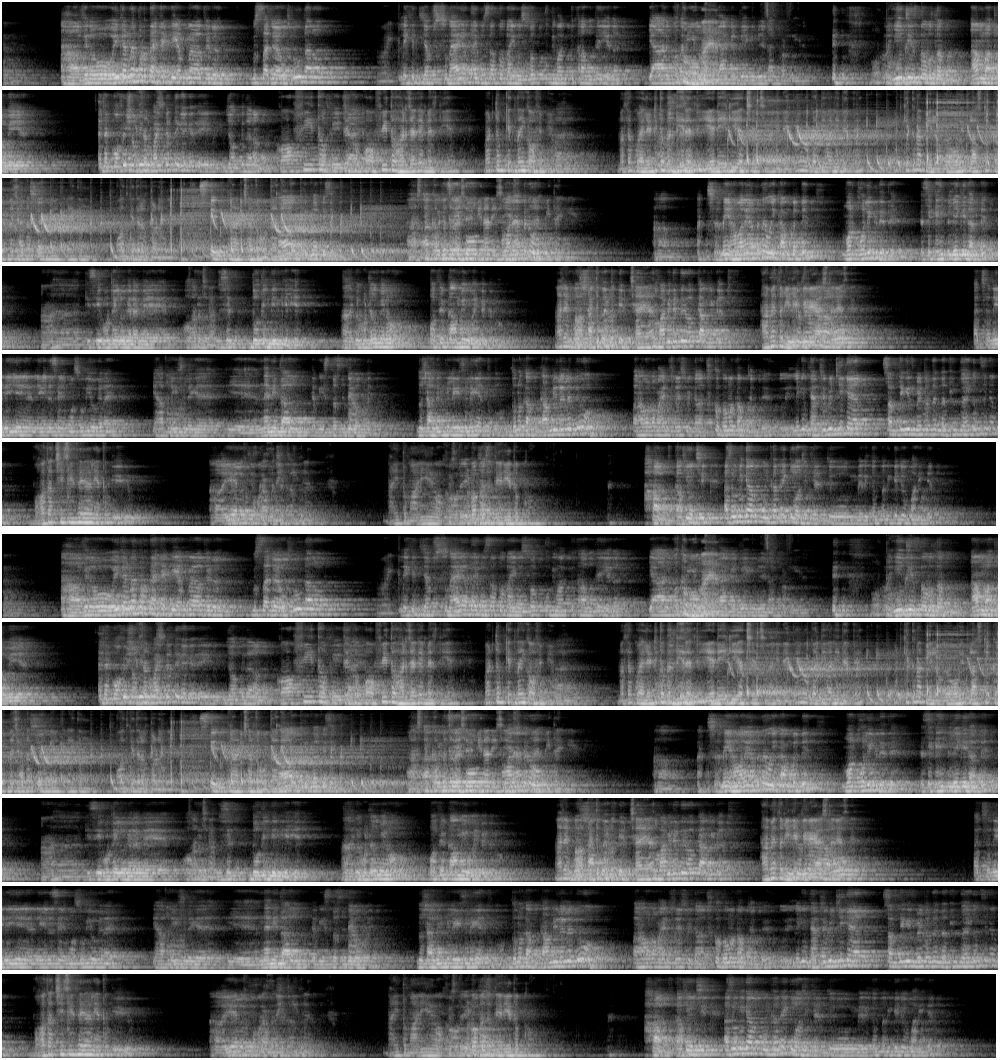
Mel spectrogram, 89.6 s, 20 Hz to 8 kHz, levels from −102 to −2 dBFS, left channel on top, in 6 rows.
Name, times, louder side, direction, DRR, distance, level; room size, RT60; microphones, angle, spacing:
voice 1, 0.9-3.3 3.7-4.8 5.9-9.3 9.7-12.0 12.4-12.5 13.2-15.3 16.4-18.9 19.7-20.4 23.2-23.5 24.7-25.4 30.1-30.5 32.5-33.3 34.0-35.1 35.9-37.1 37.4-38.1 39.6-40.0 40.3-42.0 42.5-43.4 43.6-44.7 45.5-49.3 49.9-50.9 51.2-52.2 53.3-55.7 56.6-57.6 59.4-61.5 62.0-65.3 66.0-68.6 69.2-72.7 73.0-74.7 76.3-76.6 77.8-79.3 81.3-82.1 84.3-88.6, equal, 60° left, -1 dB, 4.8 m, -29 dB
voice 2, 10.0-10.8 13.0-13.7 16.8-17.2 19.1-21.8 22.2-23.4 24.2-27.9 28.3-31.2 31.5-32.5 33.3-34.3 36.0-38.5 45.4-45.7 47.6-48.0 49.9-50.2 53.1-54.0 54.3-54.7 56.2-57.6 62.2-62.5 64.9-65.3 69.6-69.7 75.1-76.3 78.0-79.4 80.4-82.8, equal, 5° left, 3 dB, 1.6 m, -31 dB
sound 1, 25.8-36.4, left 3 dB, 30° left, 0.7 m, -35 dB
22.5 x 21.0 x 7.8 m, 1.4 s
head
